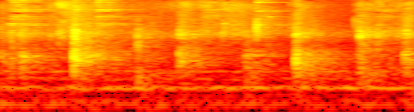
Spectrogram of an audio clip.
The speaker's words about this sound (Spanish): Lo curioso fue que este caballo pasó frente a nuestra casa durante tres días seguidos, emitiendo el mismo sonido de cadenas arrastrándose.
